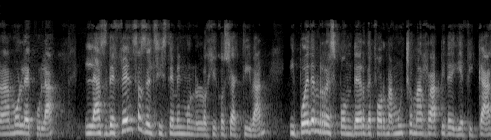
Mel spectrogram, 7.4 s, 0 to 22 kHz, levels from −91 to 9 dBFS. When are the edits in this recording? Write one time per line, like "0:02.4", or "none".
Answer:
0:01.1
